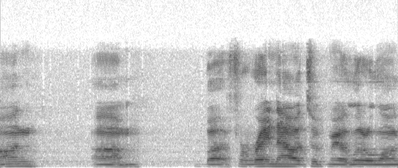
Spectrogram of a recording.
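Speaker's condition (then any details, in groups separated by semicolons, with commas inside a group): ALS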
